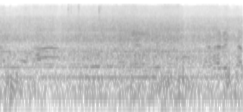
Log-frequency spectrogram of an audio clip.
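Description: Steady engine hum from fire apparatus running at the scene, over a low rumble of wind on the microphone.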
